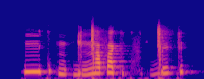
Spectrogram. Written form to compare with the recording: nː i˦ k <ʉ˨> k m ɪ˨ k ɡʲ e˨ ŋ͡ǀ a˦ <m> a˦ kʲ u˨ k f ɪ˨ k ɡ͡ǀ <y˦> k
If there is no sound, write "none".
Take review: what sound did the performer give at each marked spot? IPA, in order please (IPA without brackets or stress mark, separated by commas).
u˨, f, e˦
